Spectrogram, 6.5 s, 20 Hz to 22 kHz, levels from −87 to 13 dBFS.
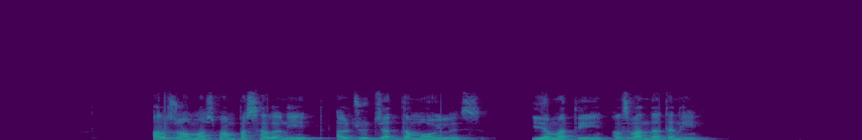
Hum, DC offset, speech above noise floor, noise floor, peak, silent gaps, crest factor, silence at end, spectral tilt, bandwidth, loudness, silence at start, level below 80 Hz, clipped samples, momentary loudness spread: none; under 0.1%; over 54 dB; under -90 dBFS; -16 dBFS; none; 22 dB; 1.15 s; -4.5 dB/octave; 7.6 kHz; -37 LUFS; 1.15 s; -62 dBFS; under 0.1%; 7 LU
